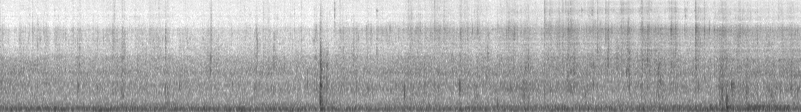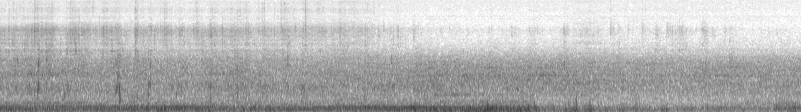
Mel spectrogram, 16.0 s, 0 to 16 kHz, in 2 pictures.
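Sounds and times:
dog splashing through puddle: 0.0 - 12.4.

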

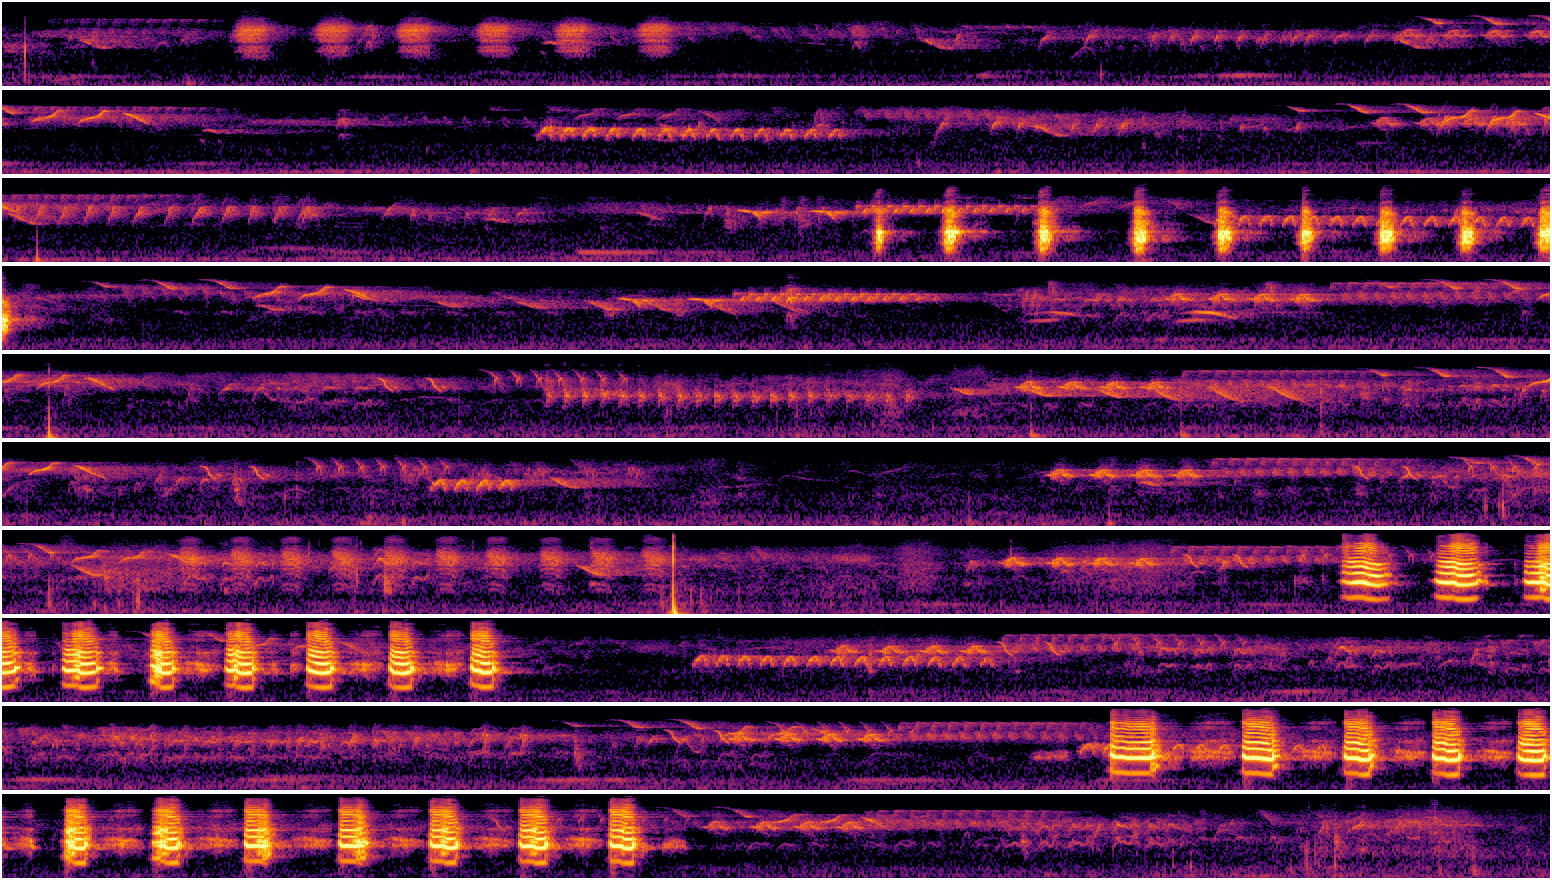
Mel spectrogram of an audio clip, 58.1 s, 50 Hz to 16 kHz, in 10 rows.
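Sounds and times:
songbirds chirping faintly: 0.0 - 58.0
turkey yelping: 39.9 - 42.5, 50.6 - 54.7.

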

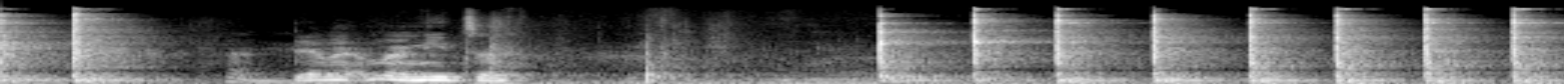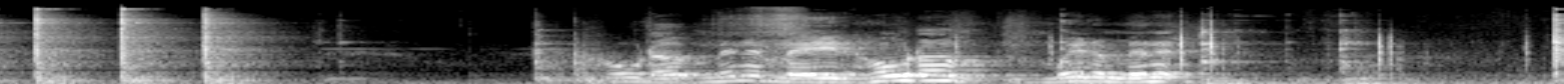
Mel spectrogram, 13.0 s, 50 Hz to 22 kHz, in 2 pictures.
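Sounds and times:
hammer striking metal: 0.0 - 0.7, 3.6 - 7.7.

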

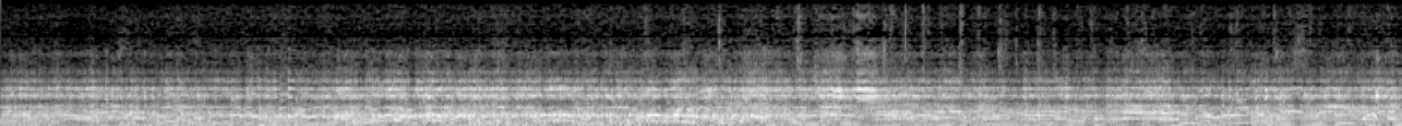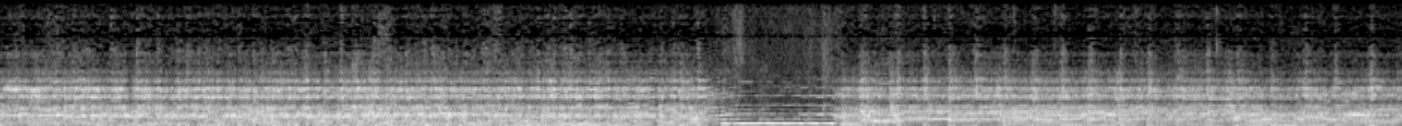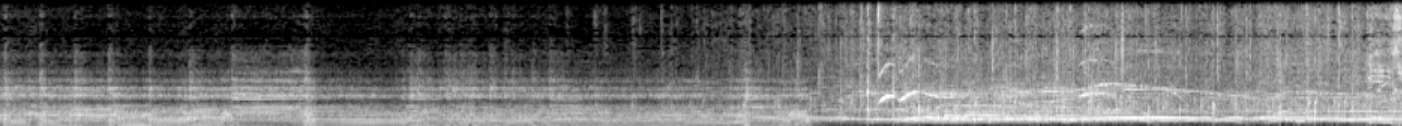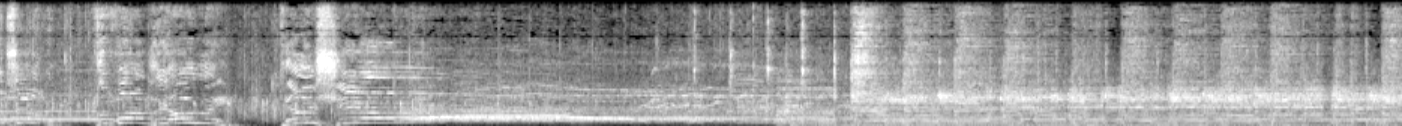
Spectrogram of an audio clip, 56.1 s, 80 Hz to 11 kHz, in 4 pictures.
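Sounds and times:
electric bass guitar with effects: 0.0 - 36.8, 49.8 - 56.0.

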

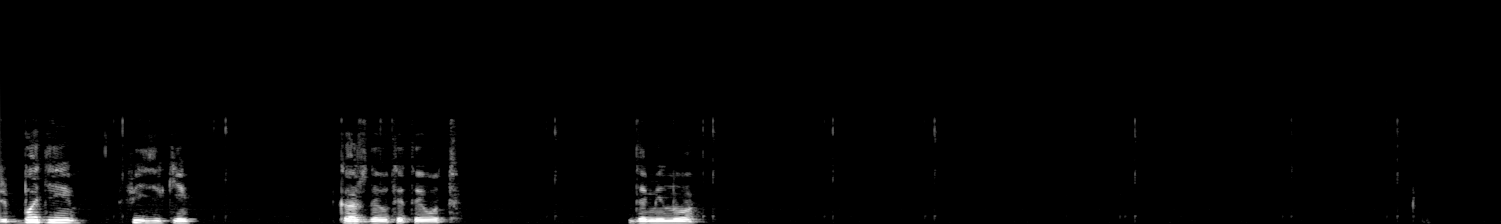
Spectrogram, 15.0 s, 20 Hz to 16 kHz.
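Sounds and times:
computer mouse clicks: 1.0 - 1.4, 2.1 - 2.4, 5.4 - 5.7, 7.0 - 7.2, 8.2 - 8.5, 9.2 - 9.5, 10.1 - 11.5, 12.8 - 13.1, 13.8 - 14.4.

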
